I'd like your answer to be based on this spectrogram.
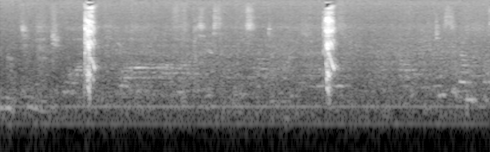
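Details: Infant's first hiccups; two brief, sharp hiccups about three and a half seconds apart over quiet room noise.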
